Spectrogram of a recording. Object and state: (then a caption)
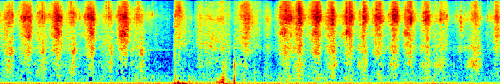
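Glass jar of instant coffee granules being shaken. A glass Maxwell House instant coffee jar, about half full of coffee granules and closed with a blue plastic screw lid, is held in one hand and tilted and shaken so the granules move. Quiet, bright, gritty swishes repeat in a fairly steady rhythm of about three per second. The rhythm breaks briefly near the middle, where a couple of soft low thumps sound before the shaking resumes.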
